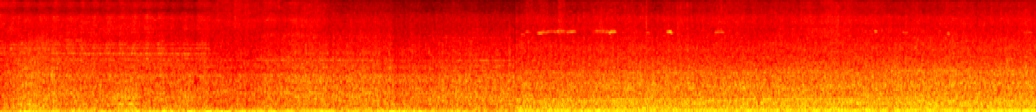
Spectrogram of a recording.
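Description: A bulldozer engine rumbles steadily while pushing earth.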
